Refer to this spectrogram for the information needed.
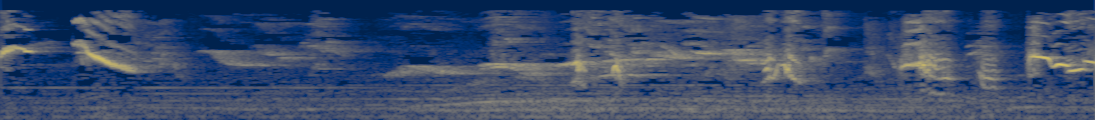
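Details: Home-kept white-rumped shama singing: a loud descending whistle opens, followed by softer buzzy, scratchy warbling and a closing sharp note.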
